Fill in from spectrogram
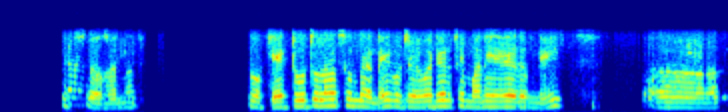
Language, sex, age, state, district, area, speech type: Telugu, male, 18-30, Telangana, Jagtial, urban, conversation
